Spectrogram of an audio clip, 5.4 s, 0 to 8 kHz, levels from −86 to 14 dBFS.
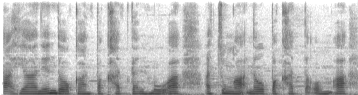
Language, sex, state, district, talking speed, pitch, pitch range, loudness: Mizo, female, Mizoram, Aizawl, 170 wpm, 165 Hz, 155-170 Hz, -20 LUFS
